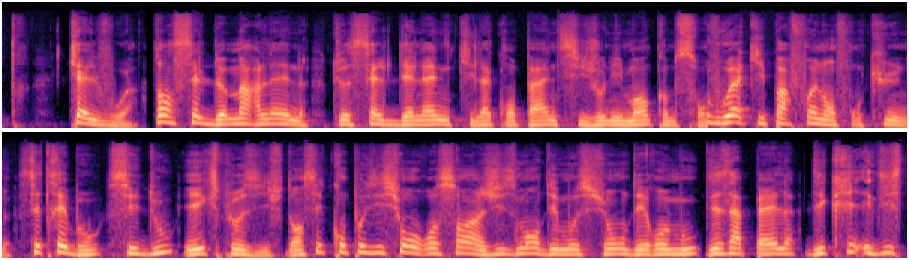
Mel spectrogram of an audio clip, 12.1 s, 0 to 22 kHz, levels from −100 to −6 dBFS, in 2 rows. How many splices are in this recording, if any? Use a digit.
1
